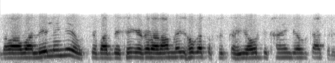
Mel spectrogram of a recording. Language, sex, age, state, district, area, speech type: Hindi, male, 30-45, Uttar Pradesh, Chandauli, rural, conversation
